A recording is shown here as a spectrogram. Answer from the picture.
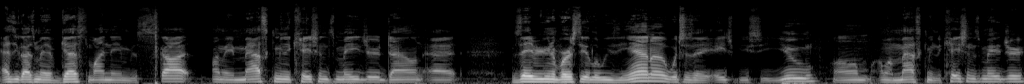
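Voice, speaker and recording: A man with an American accent and an ordinary speaking voice talks at a fairly quick pace and medium pitch, with ordinary pitch variation and big swings in loudness, on a very clean recording with a silent background. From Maryland, Prince George's County (DC area). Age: young. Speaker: college student podcaster. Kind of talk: casual monologue podcast.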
